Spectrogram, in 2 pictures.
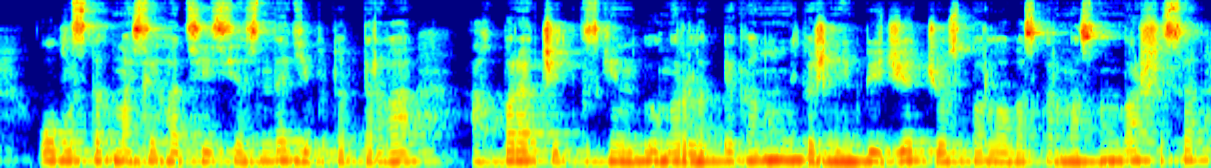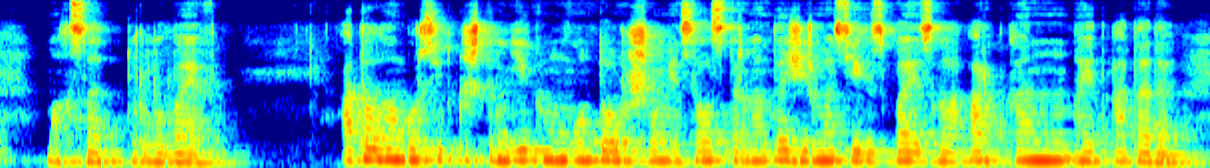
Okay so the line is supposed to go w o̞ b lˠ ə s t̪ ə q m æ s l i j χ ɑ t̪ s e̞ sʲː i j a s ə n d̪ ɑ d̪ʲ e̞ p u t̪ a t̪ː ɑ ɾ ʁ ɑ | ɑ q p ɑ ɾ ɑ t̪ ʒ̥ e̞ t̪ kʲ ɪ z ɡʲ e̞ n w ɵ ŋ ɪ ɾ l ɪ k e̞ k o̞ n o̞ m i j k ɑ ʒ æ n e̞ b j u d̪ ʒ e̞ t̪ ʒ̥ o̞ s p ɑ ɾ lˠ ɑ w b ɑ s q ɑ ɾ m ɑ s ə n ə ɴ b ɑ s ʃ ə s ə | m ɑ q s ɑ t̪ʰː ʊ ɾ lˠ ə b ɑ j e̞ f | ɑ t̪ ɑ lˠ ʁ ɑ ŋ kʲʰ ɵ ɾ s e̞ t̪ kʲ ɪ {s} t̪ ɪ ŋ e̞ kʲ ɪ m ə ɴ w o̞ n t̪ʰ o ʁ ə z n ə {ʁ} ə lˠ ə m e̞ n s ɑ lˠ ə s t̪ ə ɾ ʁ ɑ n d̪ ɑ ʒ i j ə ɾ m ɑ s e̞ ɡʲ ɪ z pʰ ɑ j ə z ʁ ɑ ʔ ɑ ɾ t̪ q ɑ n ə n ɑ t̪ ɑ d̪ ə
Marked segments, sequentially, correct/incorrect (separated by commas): incorrect, incorrect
